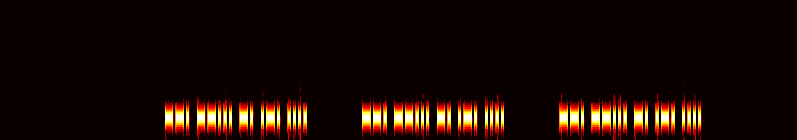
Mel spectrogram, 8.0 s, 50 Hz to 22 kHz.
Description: Morse code, heard as a keyed tone, about 46 wpm, 700 Hz. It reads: G7NRH G7NRH G7NRH
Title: DXCC-100 Call Signs - 5 Characters - Repeated 3x - 45wpm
